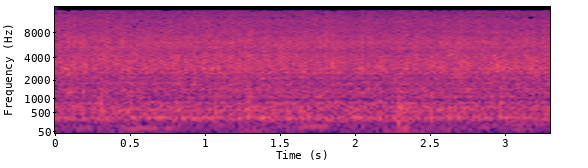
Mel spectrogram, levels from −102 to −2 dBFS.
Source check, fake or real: fake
